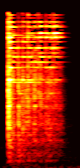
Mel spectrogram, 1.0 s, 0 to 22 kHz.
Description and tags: Spoon clattering (3)
A metal spoon being dropped onto my desk. Recorded from about 30cm away. It clatters and vibrates for a bit.
hit, clatter, fall, silverware, spoon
